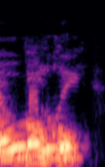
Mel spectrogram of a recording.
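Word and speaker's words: Vogtle: Am I saying it right? Yeah, Vogel. Vogel. It's Vogel.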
